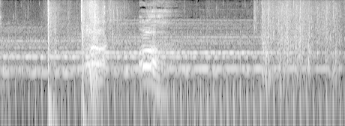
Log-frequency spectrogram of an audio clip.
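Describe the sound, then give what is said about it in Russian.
A blow with a stick to a man's head during a struggle in water: a sharp crack, then a heavier thudding whack, followed by a gliding groan-like voice, all over a steady low rhythmic throbbing. “Мальчик одновременно ударяет Бориса палкой по голове.”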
